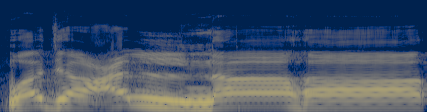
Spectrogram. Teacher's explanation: نون پر کھڑا زبر ہے، ایک الف کھینچ کر ادا کریں گے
